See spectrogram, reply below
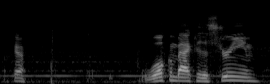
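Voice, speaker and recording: A man's voice: a little high, measured pace, faint music behind. A man talking casually over livestream headset audio as he plays a game, rambling and thinking aloud. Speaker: streamer. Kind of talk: casual gaming livestream commentary. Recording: clear background noise.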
